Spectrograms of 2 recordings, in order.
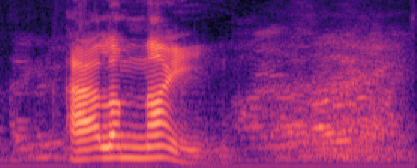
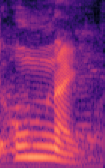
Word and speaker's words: alumni: Let alumni, not umni.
